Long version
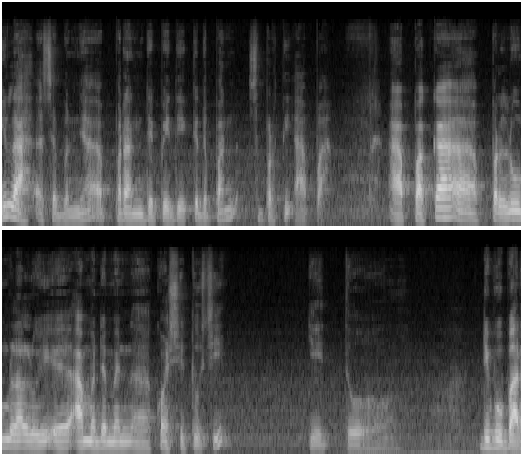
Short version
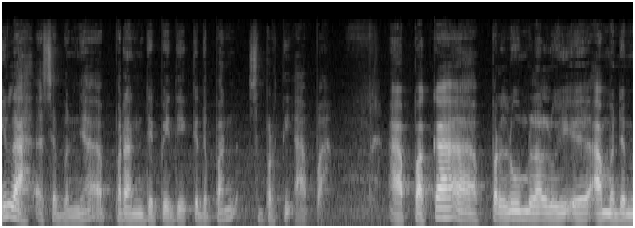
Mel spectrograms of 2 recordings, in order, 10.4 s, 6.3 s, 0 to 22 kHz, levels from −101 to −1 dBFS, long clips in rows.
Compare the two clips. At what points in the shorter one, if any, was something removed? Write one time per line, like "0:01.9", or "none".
none

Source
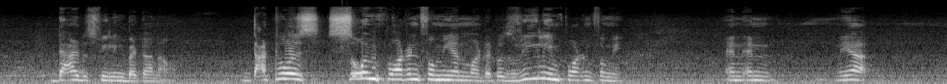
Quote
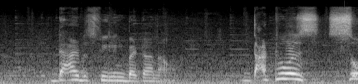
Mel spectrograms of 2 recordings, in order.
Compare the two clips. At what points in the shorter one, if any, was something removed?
none

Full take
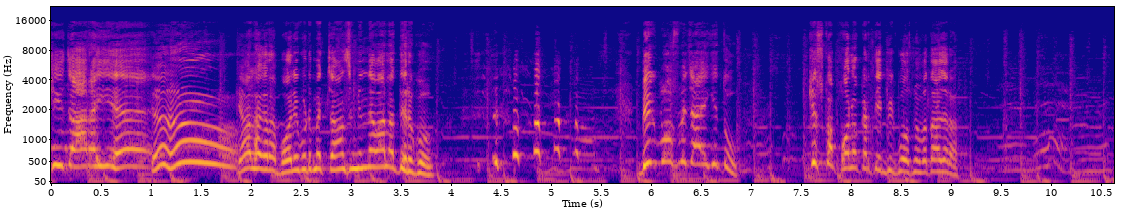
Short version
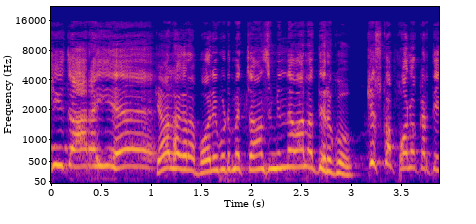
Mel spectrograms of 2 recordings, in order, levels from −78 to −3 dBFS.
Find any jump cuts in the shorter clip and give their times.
0:01.0
0:03.1

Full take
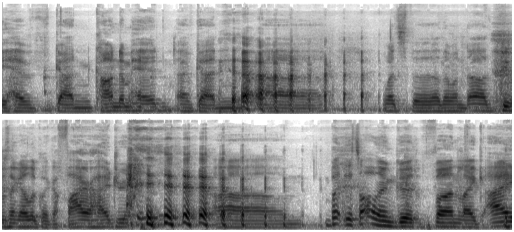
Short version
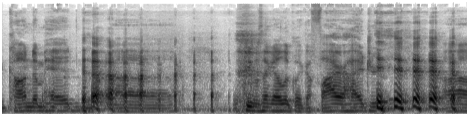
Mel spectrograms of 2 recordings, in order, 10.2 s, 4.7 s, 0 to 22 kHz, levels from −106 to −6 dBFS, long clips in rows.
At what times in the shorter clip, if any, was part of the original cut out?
0:00.7
0:02.3
0:03.7

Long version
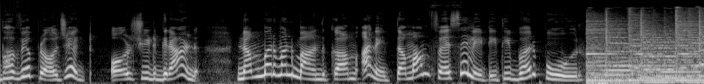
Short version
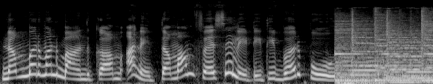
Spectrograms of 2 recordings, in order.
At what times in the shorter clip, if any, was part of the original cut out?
0:03.3

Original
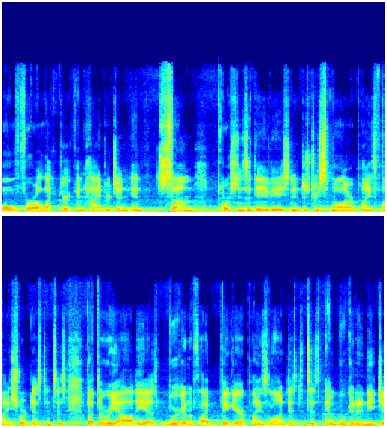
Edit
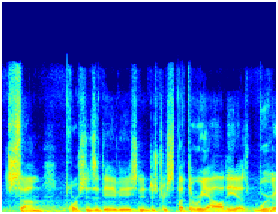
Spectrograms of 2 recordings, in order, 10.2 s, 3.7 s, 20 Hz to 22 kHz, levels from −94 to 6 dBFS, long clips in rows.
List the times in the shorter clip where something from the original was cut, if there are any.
0:02.3

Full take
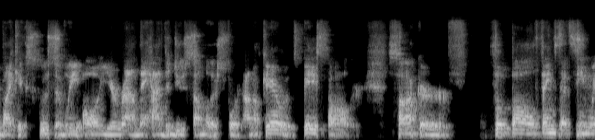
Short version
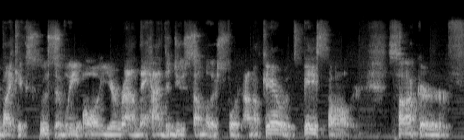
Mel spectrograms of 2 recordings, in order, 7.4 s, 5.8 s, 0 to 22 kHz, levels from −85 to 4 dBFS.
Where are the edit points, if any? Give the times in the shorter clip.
none

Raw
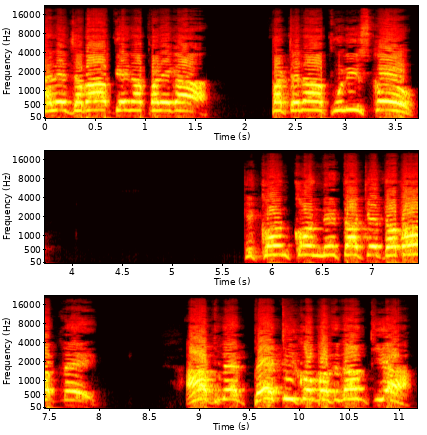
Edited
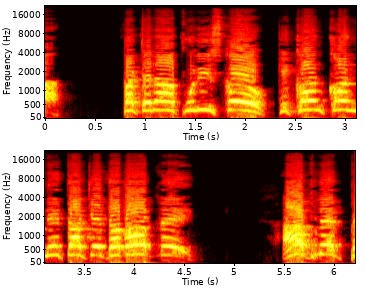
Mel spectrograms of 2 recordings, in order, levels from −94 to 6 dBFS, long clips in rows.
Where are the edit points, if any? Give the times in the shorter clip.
0:02.3

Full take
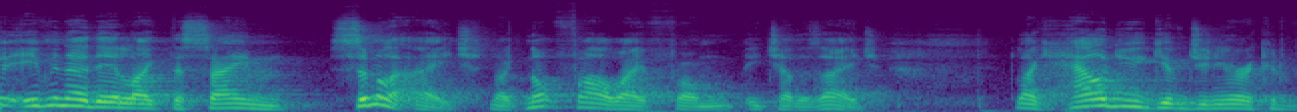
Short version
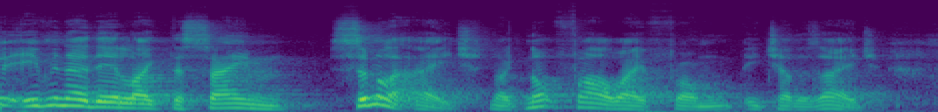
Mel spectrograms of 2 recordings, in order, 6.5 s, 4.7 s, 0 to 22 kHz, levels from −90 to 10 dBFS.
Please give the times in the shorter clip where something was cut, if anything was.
none

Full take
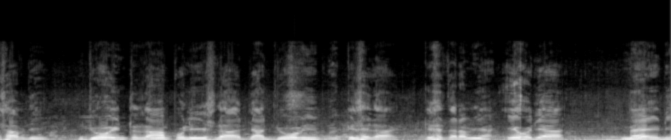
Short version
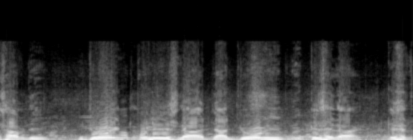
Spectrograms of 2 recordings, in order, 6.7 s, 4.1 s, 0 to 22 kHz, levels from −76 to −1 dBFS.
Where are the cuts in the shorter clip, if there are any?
0:01.4

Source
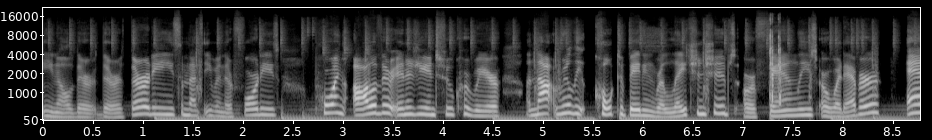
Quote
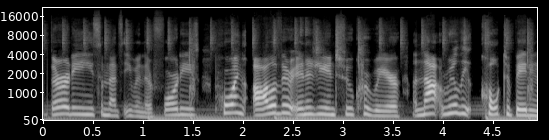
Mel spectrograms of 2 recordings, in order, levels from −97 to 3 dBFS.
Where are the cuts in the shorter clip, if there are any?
0:01.6
0:03.6

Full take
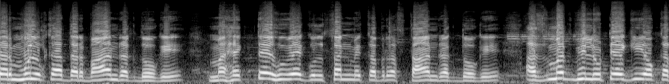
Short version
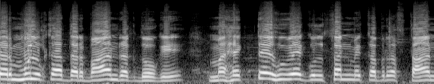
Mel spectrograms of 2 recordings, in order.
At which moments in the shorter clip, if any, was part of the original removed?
none

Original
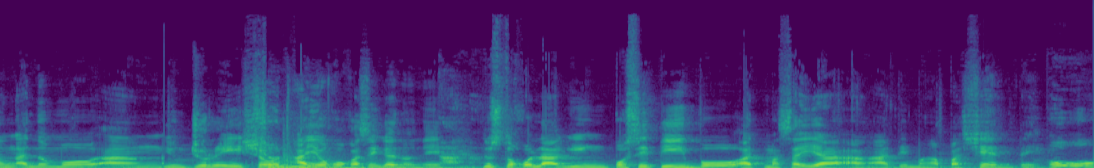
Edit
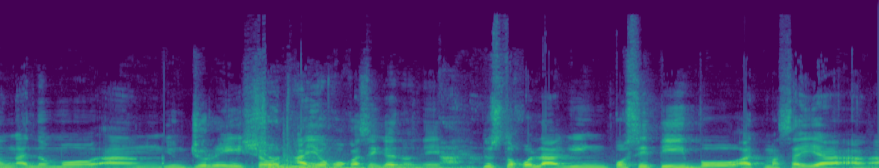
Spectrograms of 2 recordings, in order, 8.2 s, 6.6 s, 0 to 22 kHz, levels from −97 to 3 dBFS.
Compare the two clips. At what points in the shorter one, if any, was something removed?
none

